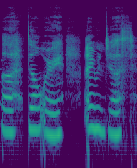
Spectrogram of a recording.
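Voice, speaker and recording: Shy anxious student girl in a game, super high bright voice, hesitant, close dry sound. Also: flat delivery, slow, no echo, exaggerated voice. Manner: hesitant, earnest. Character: timid, anxious young female student, earnest and self-doubting. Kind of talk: video game voice acting.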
